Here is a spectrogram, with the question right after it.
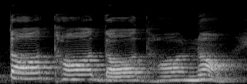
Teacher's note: এরপর আসি ত থ দ ধ ন এটা উচ্চারণ করতে গেলে জিহবার অগ্রভাগ দাঁতের গোড়াকে স্পর্শ করছে সেজন্যকে দন্ত বর্ণ বলা হয়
